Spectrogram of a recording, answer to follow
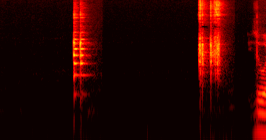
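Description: Smartphone camera app sounds from the phone's small speaker: a short tone about a second in, then a click-like shutter sound about three seconds in.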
